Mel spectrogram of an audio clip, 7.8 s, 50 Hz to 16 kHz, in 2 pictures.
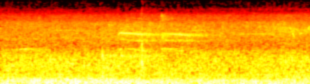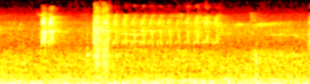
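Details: Common yellowthroat (Geothlypis trichas) in Central Park, New York, USA, in May 2023: a few bright, high chirpy bursts of song near the end, over a steady low rumble of city background noise.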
